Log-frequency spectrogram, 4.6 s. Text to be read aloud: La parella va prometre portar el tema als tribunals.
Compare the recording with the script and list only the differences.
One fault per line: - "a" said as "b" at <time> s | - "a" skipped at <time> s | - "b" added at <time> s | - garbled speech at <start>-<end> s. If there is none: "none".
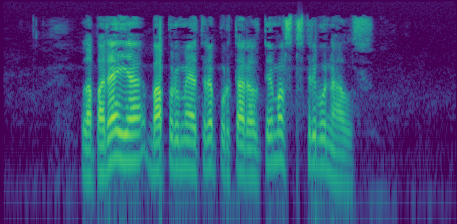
- "als" added at 3.0 s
